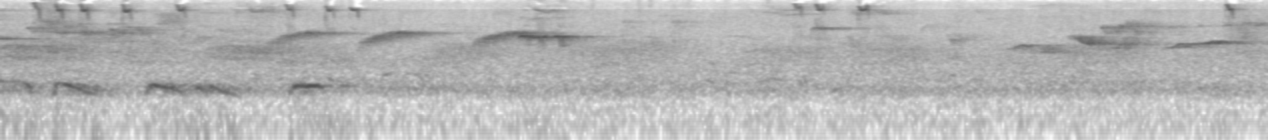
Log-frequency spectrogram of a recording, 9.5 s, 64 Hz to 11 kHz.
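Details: Nuthatch feeding a chick in Cornwall, filmed on 23 May 2010: short rising whistled notes sliding upward in loose series, a few low warbled notes at the start, and scattered sharp high chirps from other birds throughout.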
